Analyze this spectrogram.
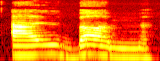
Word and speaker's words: album: For example, or it is also heard in some borrowed words with the um pronunciation. For example, in album or maximum.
